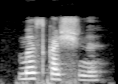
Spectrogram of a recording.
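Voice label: "мӧскассьыны", Komi-Zyrian, female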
